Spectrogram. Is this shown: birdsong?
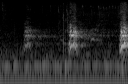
no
